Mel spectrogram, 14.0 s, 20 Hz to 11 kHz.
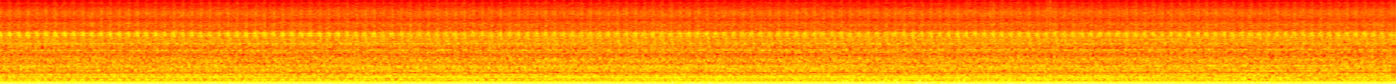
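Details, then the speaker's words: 1988 Dodge Power Ram 4x4, fuel injected, started after sitting several years: steady low idle with light, fast lifter ticking, milder than usual after long storage and already quieting; expected to stop clicking within 5–10 minutes. "It's pretty good. Usually the lifters clatter a lot worse than that after it's set for a few years. It's already starting to quiet down, and in 5 or 10 minutes it probably won't be clicking anymore at all."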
